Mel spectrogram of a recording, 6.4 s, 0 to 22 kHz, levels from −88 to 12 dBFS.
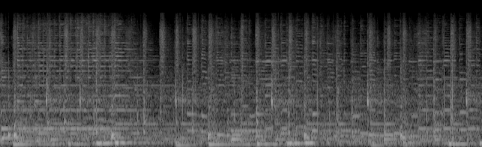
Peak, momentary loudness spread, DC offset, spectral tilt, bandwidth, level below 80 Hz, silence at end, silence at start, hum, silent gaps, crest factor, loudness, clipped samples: -12 dBFS; 6 LU; under 0.1%; -4.5 dB/octave; 15.5 kHz; -46 dBFS; 0 s; 0 s; none; none; 18 dB; -31 LUFS; under 0.1%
